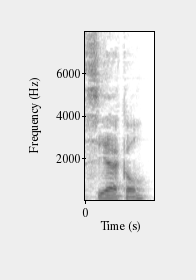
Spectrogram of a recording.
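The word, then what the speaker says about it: Siècle: Again, David's podcast, which I highly recommend, is Siecle. It's spelled Thesiecle.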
